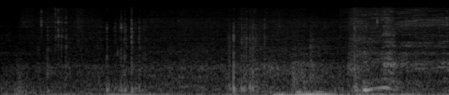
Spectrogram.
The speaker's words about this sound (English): You hear that? I'm so sorry if you can hear that. I'm eating again. Yeah, we're eating pretzels this time.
